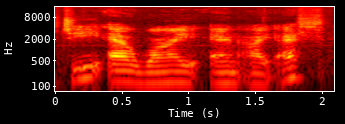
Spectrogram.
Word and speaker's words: Glynis: On the colouring we have Glynis Oliver, I can pronounce that, but it's Glynis, and then Tom Orzechowski on the lettering, and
